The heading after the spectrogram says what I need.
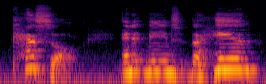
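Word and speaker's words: כסיל: And then Orion is Kessel, and it means the hand that supports and controls.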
